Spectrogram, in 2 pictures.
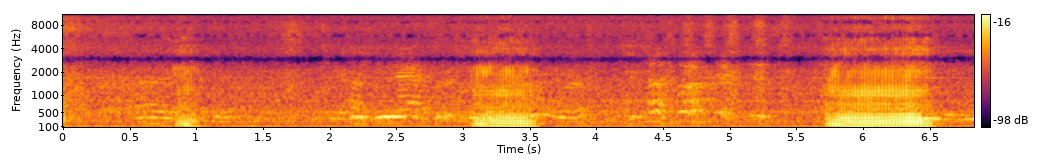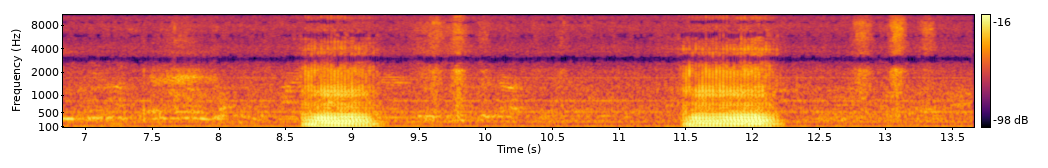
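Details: Real dog snoring: four loud, rough, rattling snores about every three seconds with quiet between; ordinary snoring.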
